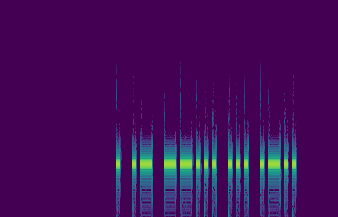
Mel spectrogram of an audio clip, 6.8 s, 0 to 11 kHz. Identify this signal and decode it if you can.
Morse code, heard as a keyed tone, about 15 wpm, 700 Hz. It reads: EA7SL
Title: DXCC-100 Call Signs - 5 Characters - Repeated 3x - 15wpm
